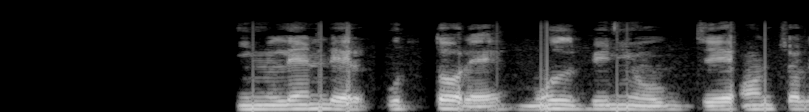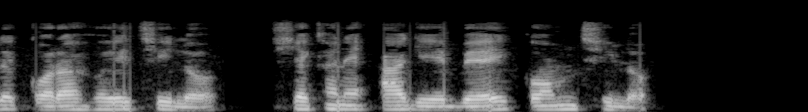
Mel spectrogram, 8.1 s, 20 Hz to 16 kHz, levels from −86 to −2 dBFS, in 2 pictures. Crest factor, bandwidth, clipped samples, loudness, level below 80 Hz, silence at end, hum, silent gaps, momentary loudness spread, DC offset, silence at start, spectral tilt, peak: 16 dB; 7.8 kHz; under 0.1%; -22 LUFS; -50 dBFS; 0.8 s; none; 5.33-5.40 s; 7 LU; under 0.1%; 1.2 s; -7 dB/octave; -6 dBFS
